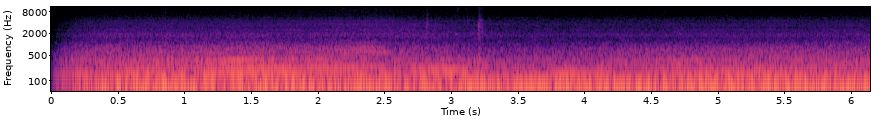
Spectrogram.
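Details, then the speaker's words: Jeep with manual transmission on test drive after belt squeal fix: engine pulls smoothly through higher rpm under load, steady rising drone, no squeal or chirp; squeal had appeared above 2000–3000 rpm; normal belt drive. "So anyway guys, there you have it. It's all fixed. There's no more issue. I don't hear a squeal or anything like that."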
